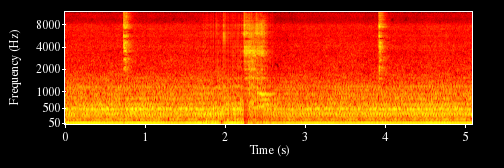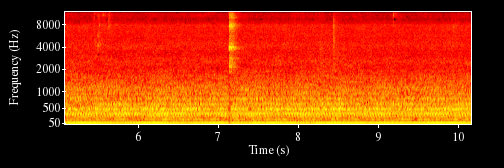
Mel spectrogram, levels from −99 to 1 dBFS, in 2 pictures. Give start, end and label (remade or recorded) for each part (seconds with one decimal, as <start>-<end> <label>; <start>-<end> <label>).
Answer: 0.0-1.7 recorded; 1.7-2.6 remade; 2.6-10.2 recorded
